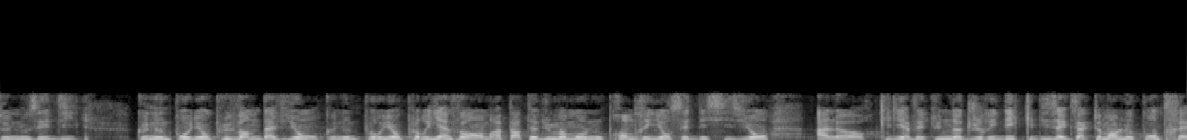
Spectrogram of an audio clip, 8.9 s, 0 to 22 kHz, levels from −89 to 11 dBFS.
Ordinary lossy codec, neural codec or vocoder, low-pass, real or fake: none; codec, 16 kHz, 2 kbps, FunCodec, trained on Chinese and English, 25 frames a second; 7.2 kHz; fake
